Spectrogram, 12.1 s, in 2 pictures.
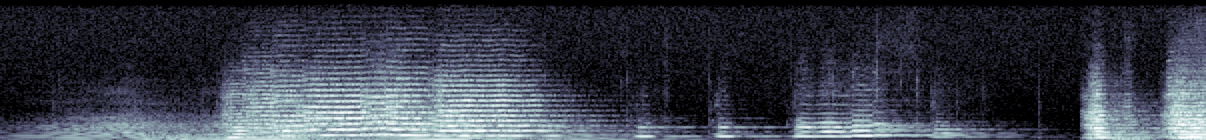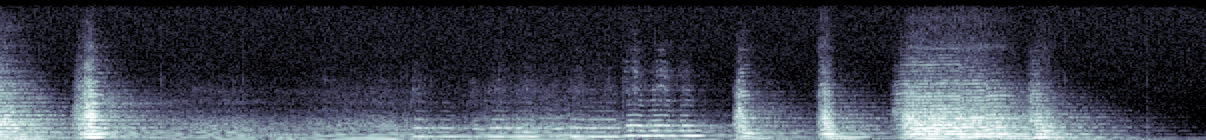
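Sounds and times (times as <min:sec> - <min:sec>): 
violins: 0:00.0 - 0:03.2, 0:05.4 - 0:11.7.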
